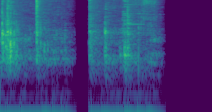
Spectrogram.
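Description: Two short bursts of light clicking and rattling from paintbrushes being handled as a different brush is picked up.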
